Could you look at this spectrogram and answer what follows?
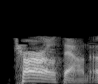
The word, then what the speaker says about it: Charlestown: And then, Tallstown? Am I saying that right? – Charlestown? – Charlestown. Okay. Yeah. Yeah, I thought I had it in there wrong.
